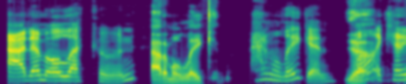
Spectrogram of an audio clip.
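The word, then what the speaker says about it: Adamolekun: Let me just say his name properly for the camera. They're back with a new CEO named Damola Ademola-kun.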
